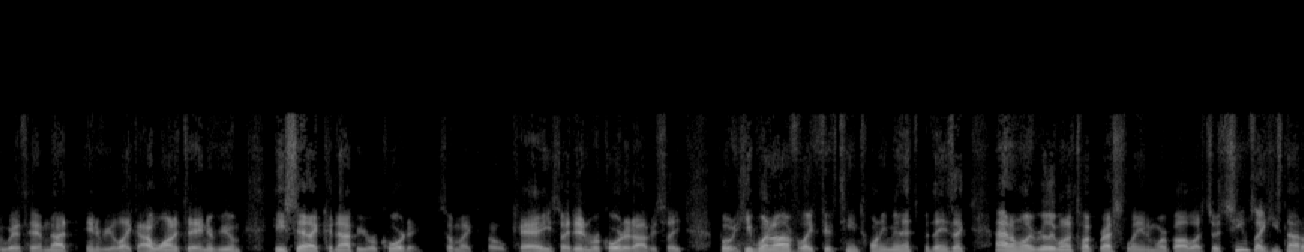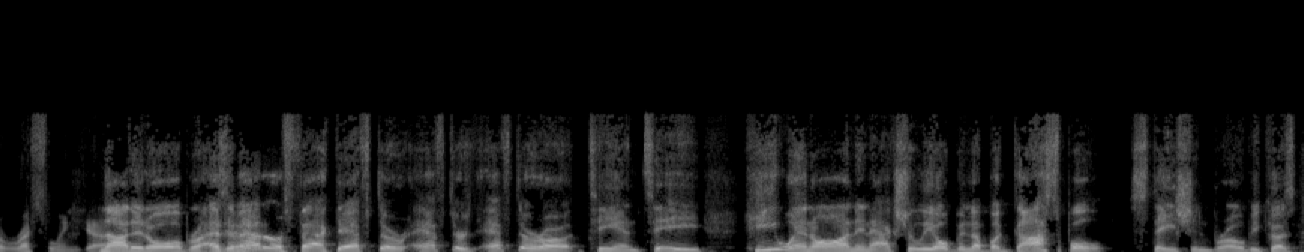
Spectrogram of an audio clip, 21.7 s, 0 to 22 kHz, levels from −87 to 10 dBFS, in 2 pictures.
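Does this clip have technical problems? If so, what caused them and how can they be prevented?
No, the speech arrives over a WebRTC call path that is working as intended, with its Opus coding limiting the audio to a band up to 12 kHz, and no technical problems can be heard.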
